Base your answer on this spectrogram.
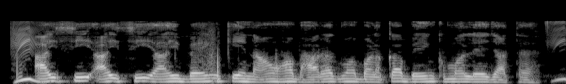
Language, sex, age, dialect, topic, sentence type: Chhattisgarhi, male, 31-35, Western/Budati/Khatahi, banking, statement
